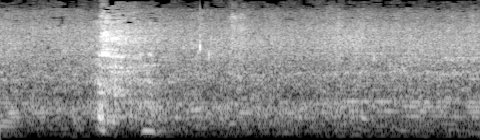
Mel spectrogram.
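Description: A single short cough about half a second in, over a steady faint background drone.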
